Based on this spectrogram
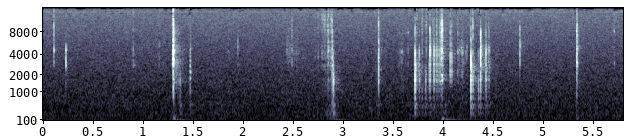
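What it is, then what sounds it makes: Bar of soap being cut. A solid tree-shaped bar of soap with a purple glitter surface and a pale green core is held in the hand and cut with a metal utility knife blade. A series of sharp, bright clicks and short crisp scrapes sound over faint background hiss, each dying away almost at once.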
